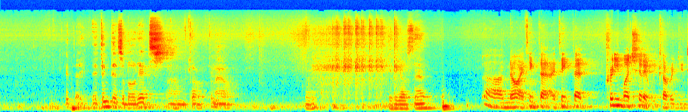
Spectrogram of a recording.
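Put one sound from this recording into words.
An older man speaks calmly into a handheld microphone in an echoing hall.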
